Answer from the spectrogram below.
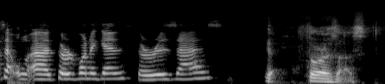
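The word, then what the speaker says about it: Thurisaz: Thorizaz? Yeah, Thor is Oz. Thorizaz. Okay, Thor so think of just Thor.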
